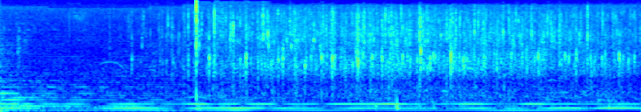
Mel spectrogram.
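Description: A soft, steady musical drone of a few low held notes, left sounding as loud chanting dies away at the start, with a few faint clicks over it.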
